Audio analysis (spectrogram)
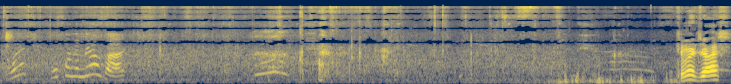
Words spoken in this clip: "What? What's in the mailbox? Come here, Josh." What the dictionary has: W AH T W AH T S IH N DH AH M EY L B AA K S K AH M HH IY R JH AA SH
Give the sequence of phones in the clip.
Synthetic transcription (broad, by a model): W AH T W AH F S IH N DH AH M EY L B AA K K AH M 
